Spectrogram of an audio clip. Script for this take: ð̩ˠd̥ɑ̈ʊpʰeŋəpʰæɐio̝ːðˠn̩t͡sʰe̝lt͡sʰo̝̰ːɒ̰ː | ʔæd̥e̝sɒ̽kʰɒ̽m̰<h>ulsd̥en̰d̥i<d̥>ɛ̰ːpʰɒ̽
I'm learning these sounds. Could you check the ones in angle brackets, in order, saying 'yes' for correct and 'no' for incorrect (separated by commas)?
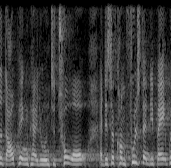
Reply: no, no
